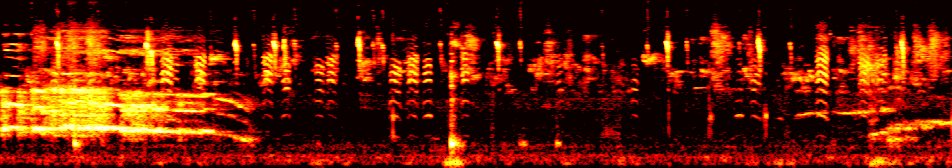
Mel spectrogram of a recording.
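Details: Several finches playing, giving a busy chatter of short high chirps and twitters; a louder, harmonic warbling call in the first two seconds slides downward, then quick tweets follow at a fast, uneven pace.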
